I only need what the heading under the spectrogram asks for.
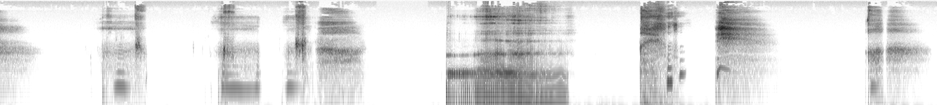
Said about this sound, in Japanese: ゲップ、こんな感じでいいですか？喜んでもらえて嬉しいです。お兄さんに感謝の気持ちをいっぱい伝えたいんですが、お兄さんには言葉よりもゲップの方がよく伝わりますね。今日は感謝のゲップをたくさんしますので、楽しんでくださいね。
